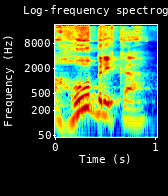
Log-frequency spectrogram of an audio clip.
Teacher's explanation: Não, é rubrica. Quando alguém fala rúbrica, está apenas recuando a sílaba tônica, o acento tônico. A palavra é paroxítona e ele a está usando como se fosse proparoxítona.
